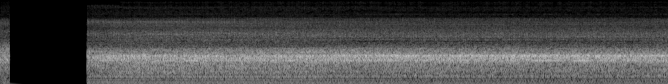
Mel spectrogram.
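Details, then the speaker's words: Chevrolet Niva (Шэви-Нива), cold start at 16 °C: steady, even, smooth idle with no knock; the cold knock that vanished above 60 °C is gone after refitting an old part near cylinder 1 with a tightened spring. "Вот. В общем, что хочу сказать, будет стучать. Причина вот, пожалуйста. Всё работает классно."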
